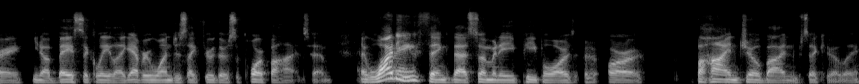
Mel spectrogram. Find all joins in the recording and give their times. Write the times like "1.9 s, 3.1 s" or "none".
none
